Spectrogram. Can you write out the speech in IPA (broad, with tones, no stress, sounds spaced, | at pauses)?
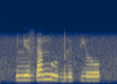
lʲ ɐ˧ z ɾ a˦ ŋ u˨ d̪ ɨ˨ pʲ o˧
